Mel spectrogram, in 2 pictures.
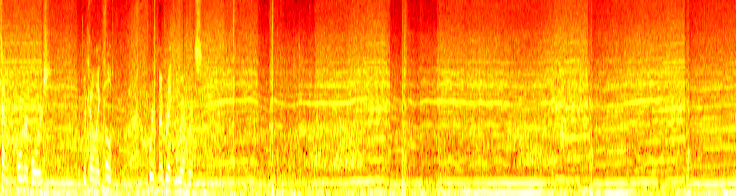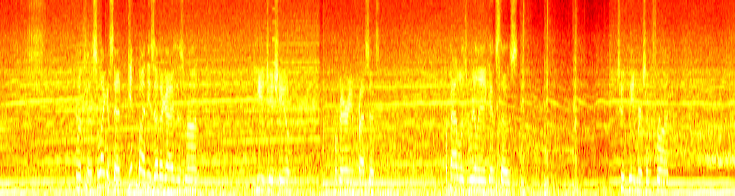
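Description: A racing car engine roars steadily at high speed, shifting gears now and then.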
